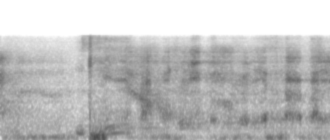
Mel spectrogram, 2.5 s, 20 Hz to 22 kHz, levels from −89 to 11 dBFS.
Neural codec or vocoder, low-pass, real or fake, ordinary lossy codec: codec, 16 kHz, 0.8 kbps, ZipCodec; none; fake; none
